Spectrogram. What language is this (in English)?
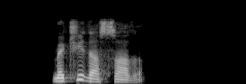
Kabyle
